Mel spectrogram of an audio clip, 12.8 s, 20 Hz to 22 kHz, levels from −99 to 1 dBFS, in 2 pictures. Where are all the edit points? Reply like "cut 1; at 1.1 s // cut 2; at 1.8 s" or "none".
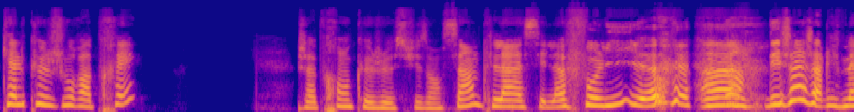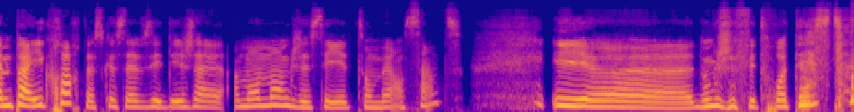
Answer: cut 1; at 2.2 s // cut 2; at 3.6 s // cut 3; at 8.2 s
